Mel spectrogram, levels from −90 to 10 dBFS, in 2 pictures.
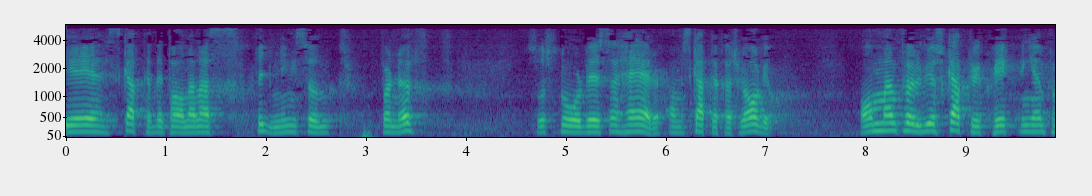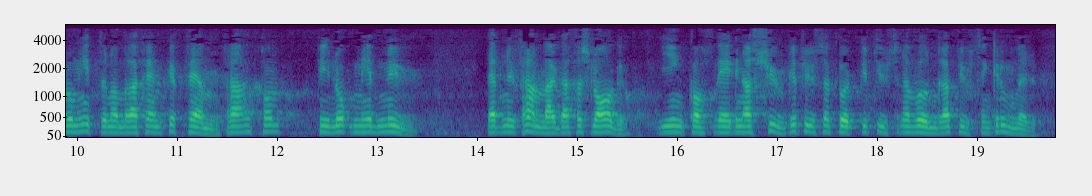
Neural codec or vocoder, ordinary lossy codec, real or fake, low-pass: codec, 24 kHz, 0.9 kbps, WavTokenizer, small release; MP3, 24 kbps; fake; 5.4 kHz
